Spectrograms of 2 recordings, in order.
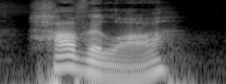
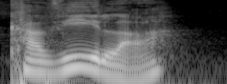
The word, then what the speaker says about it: Havilah: Now this river compasses the whole land of, in English, it looks like it should be pronounced Havilah, but in Hebrew, it's pronounced Kavila.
